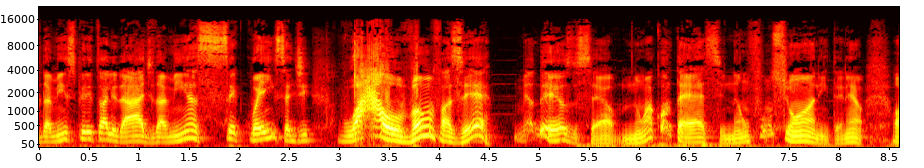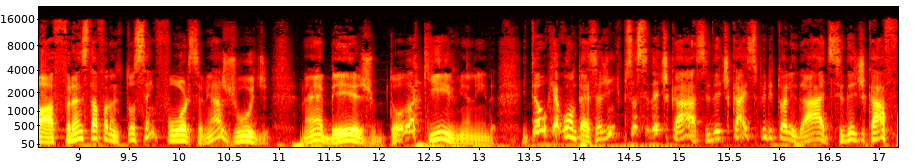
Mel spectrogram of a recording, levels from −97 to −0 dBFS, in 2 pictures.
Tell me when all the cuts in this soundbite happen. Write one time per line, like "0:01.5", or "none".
none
